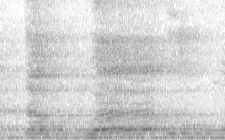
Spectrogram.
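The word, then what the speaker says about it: التواب: Nah, di sini juga di huruf waw sama seperti ya yang bertasydid, jadi agak sedikit ditekan, ya. Antat tawwabu, at-tawwabu, di huruf waw yang bertasydid di tengah kalimat itu ada penekanan.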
